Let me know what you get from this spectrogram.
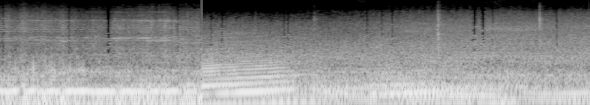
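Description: Rally car engine running at a steady fast idle; about two seconds in the sound cuts to another rally car engine that revs up briefly and settles back to idle.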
